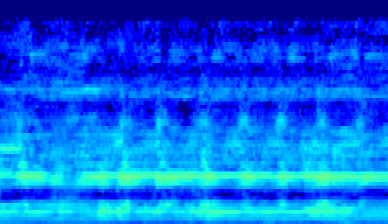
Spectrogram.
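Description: An electric hair clipper cuts a mid fade, its tip working in small C-shaped strokes, giving a steady, close, even buzzing hum with slight swells and no talk.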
